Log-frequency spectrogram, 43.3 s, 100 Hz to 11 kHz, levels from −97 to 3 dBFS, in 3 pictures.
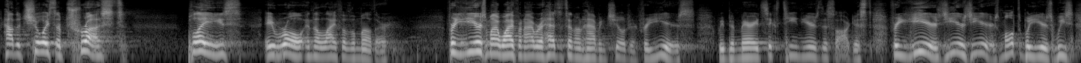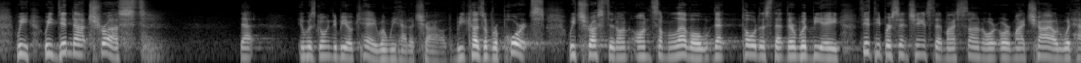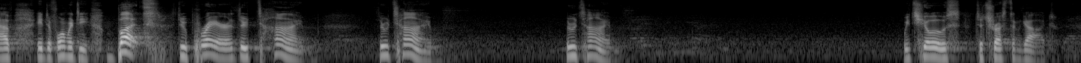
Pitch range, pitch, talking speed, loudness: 150-190 Hz, 170 Hz, 145 wpm, -31 LUFS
